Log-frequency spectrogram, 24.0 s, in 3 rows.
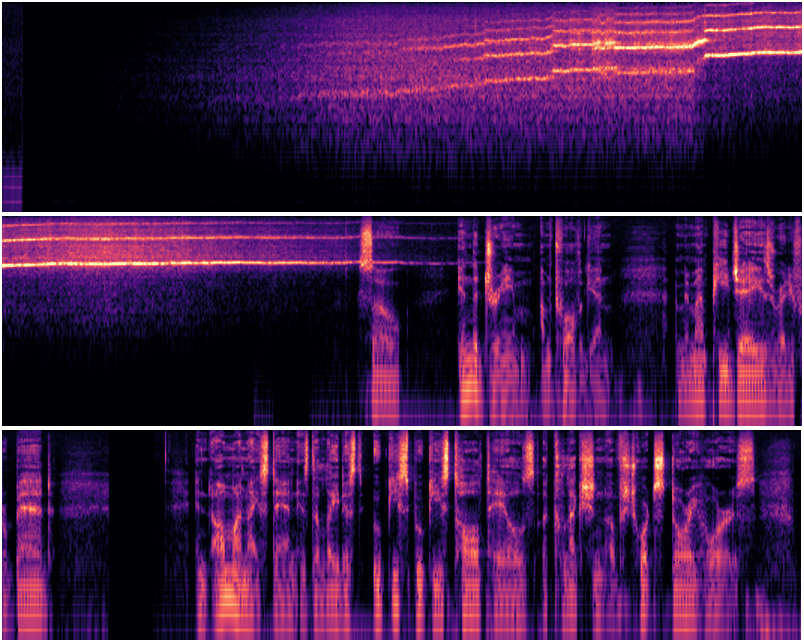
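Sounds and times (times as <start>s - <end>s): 
kettle whistling: 2.4s - 12.6s
speech: 11.7s - 16.8s, 17.9s - 23.9s.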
